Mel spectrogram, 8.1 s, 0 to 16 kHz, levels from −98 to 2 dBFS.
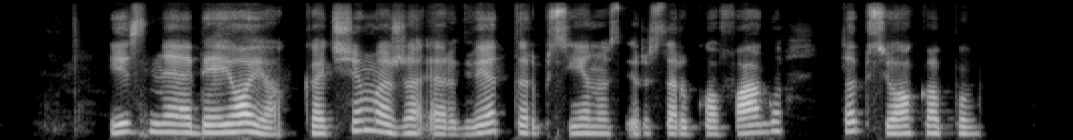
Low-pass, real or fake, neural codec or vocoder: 14.4 kHz; fake; codec, 44.1 kHz, 7.8 kbps, DAC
